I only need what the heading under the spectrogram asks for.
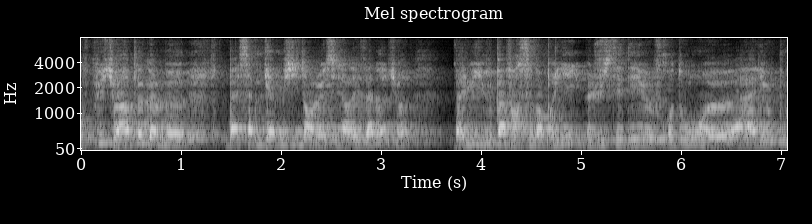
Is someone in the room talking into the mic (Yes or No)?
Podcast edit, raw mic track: No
